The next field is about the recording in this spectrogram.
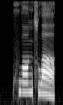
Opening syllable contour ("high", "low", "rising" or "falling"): high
